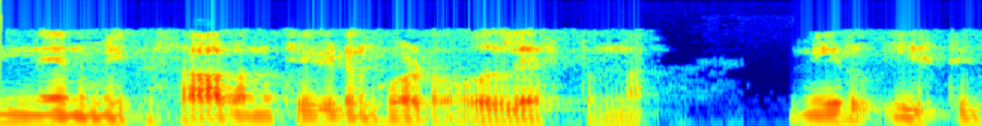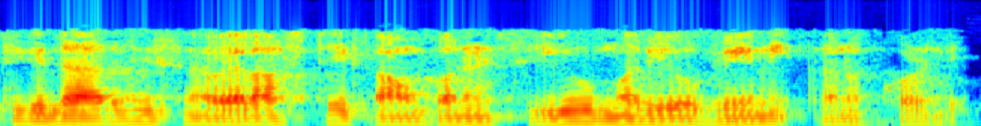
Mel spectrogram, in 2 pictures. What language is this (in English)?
Telugu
